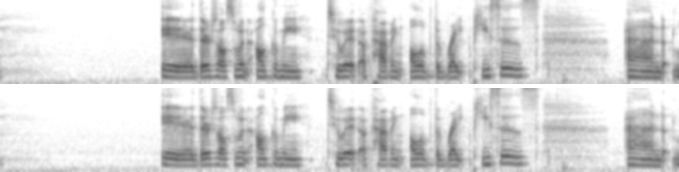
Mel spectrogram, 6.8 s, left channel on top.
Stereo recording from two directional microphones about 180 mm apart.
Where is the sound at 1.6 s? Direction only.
40° left (ahead or behind).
